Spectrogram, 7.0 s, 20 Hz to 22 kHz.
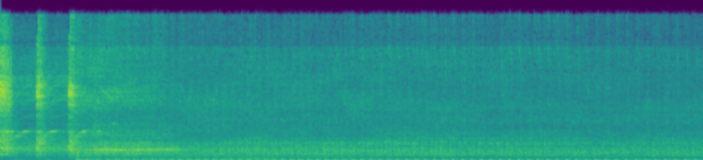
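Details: Honda H'ness CB350 after throttle-body cleaning/service: starter catch, then steady deep thump about 220 per minute with no misses, no engine malfunction light; healthy.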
